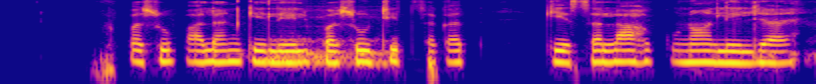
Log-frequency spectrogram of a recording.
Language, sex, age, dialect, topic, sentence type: Maithili, female, 18-24, Angika, agriculture, question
